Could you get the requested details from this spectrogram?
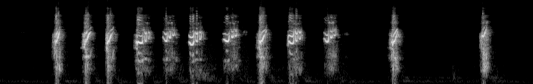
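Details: Female Ultramarine grosbeak from Brazil's Northeast, calling to excite a male: a run of short harsh chips centred high, about three per second at first, then slowing to lone notes, on a silent background.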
